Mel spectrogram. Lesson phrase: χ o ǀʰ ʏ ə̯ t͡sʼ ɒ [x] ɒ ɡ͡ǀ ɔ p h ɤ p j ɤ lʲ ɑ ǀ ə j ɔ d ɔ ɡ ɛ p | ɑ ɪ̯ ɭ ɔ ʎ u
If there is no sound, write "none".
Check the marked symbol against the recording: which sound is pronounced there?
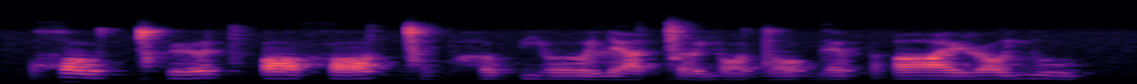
x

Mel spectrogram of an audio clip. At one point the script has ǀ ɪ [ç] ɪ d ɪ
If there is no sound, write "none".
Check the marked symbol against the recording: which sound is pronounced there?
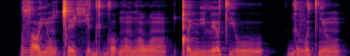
ç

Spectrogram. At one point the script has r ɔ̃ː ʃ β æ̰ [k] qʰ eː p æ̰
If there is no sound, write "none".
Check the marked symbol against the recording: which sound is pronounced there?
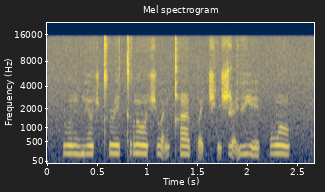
ŋ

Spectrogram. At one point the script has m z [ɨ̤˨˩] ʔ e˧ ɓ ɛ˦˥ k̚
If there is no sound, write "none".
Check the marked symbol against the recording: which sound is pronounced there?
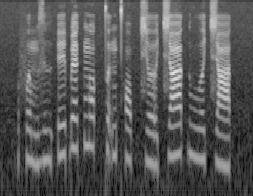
ɨ̤˨˩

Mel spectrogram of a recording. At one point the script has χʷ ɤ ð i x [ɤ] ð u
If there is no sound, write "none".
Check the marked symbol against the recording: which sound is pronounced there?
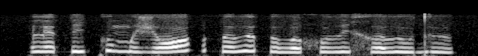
ɤ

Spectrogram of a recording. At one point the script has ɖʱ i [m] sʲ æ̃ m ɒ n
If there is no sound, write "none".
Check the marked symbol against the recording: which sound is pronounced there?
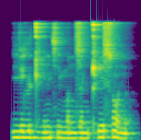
n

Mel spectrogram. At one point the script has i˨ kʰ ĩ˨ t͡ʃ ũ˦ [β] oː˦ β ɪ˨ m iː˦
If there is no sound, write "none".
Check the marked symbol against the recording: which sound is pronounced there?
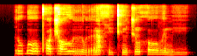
h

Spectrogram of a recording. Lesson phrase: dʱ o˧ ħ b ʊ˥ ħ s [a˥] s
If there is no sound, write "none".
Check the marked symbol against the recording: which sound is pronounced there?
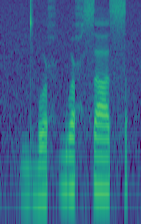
a˥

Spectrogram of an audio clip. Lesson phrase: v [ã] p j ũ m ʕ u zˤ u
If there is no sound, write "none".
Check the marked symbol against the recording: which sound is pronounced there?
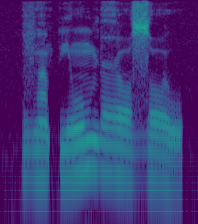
ã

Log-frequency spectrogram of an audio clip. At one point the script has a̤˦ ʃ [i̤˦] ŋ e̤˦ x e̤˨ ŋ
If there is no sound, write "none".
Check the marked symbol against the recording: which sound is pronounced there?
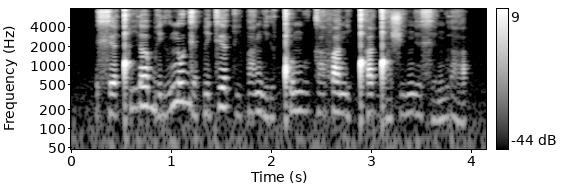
i̤˦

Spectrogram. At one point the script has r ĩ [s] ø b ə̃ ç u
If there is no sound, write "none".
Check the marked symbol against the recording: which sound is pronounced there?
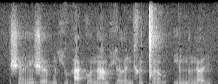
ʃ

